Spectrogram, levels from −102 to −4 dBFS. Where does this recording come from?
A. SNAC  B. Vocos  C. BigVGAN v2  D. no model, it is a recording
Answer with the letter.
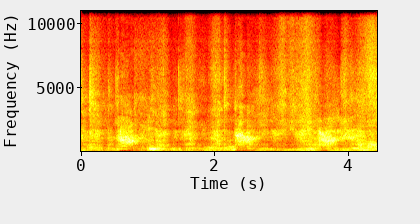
A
